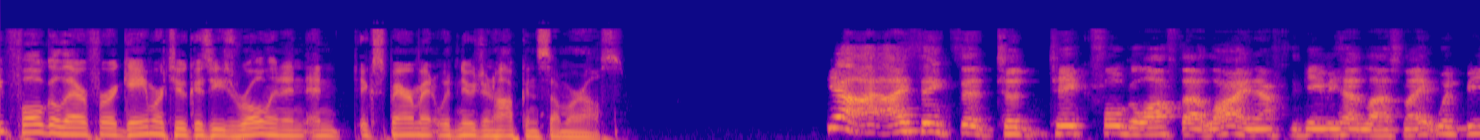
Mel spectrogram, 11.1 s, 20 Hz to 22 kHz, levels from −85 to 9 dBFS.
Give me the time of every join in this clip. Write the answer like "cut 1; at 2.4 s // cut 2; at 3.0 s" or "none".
none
